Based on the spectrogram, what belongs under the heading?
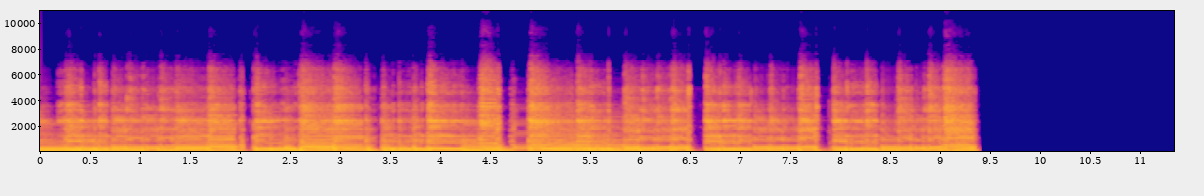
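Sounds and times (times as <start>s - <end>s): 
electric guitar with light dirt on bridge and neck pickups: 0.0s - 9.4s.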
